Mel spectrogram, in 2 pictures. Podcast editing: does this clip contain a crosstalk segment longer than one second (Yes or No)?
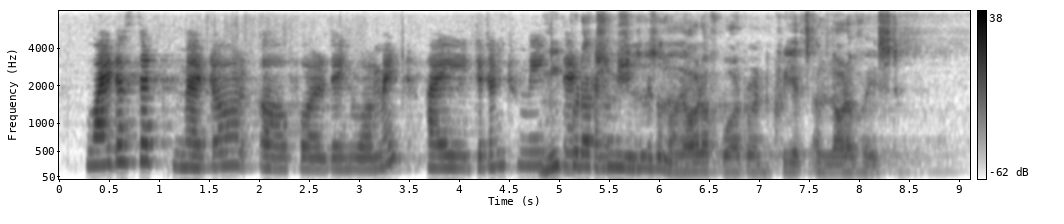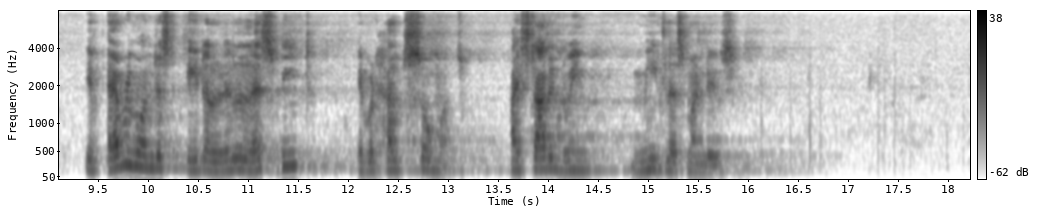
Yes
